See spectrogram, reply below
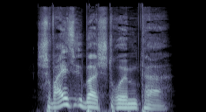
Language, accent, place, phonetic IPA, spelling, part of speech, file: German, Germany, Berlin, [ˈʃvaɪ̯sʔyːbɐˌʃtʁøːmtɐ], schweißüberströmter, adjective, De-schweißüberströmter.ogg
- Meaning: 1. comparative degree of schweißüberströmt 2. inflection of schweißüberströmt: strong/mixed nominative masculine singular 3. inflection of schweißüberströmt: strong genitive/dative feminine singular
